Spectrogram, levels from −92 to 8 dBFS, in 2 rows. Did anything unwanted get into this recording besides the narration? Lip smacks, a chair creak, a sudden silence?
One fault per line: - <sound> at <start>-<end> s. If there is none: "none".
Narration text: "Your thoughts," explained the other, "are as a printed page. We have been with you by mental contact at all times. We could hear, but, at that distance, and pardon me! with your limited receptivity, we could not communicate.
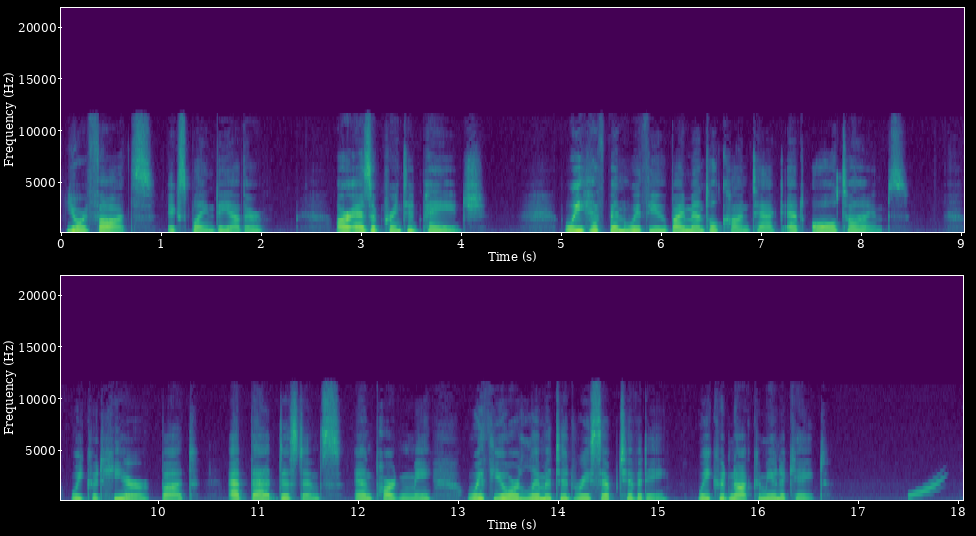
- chirp at 17.5-17.9 s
